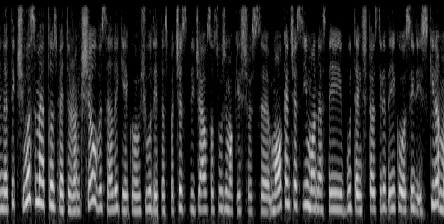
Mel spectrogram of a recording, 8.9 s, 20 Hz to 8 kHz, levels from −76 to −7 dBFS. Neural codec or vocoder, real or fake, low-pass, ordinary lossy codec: codec, 16 kHz, 0.4 kbps, LongCat-Audio-Codec; fake; 7.2 kHz; AAC, 48 kbps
